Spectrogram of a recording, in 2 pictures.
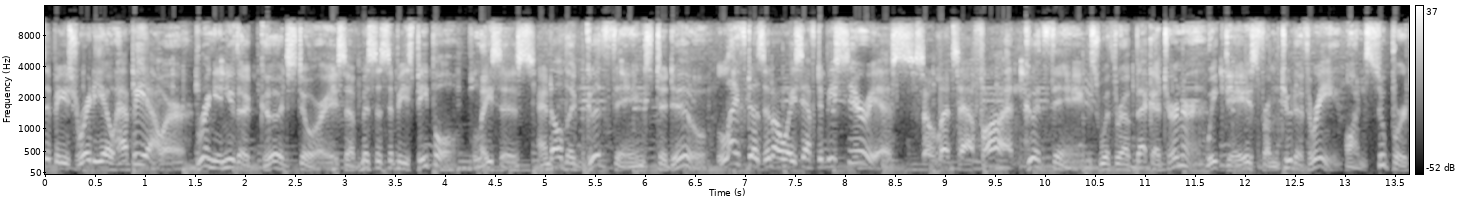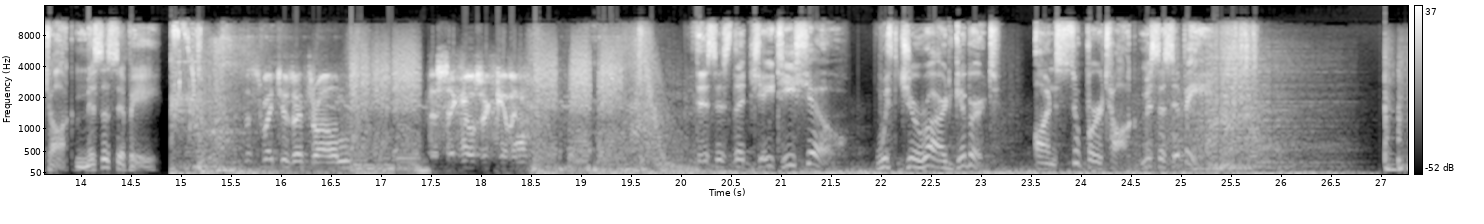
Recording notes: The JT Show broadcasts LIVE from The Neshoba County Fair.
